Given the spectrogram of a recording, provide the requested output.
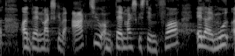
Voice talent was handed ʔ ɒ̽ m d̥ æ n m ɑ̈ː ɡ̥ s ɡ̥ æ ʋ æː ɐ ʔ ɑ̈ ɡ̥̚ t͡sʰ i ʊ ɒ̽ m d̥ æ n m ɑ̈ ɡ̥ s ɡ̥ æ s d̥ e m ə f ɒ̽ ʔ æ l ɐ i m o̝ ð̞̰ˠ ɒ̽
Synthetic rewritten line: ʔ ɒ̽ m d̥ æ n m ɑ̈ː ɡ̥ s ɡ̥ æ ʋ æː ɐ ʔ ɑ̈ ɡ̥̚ t͡sʰ i ʊ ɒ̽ m d̥ æ n m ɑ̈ ɡ̥ s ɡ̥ æ s d̥ e m ə f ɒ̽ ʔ e l ɐ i m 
